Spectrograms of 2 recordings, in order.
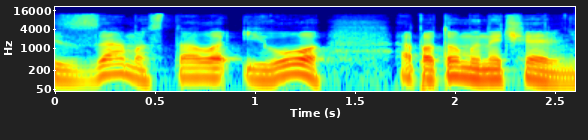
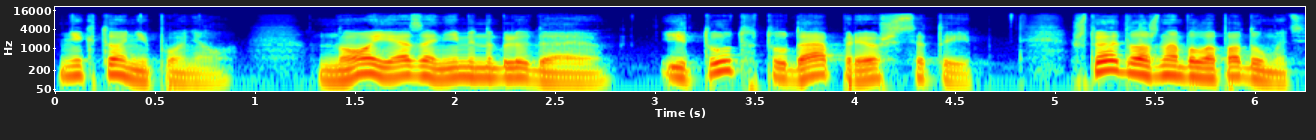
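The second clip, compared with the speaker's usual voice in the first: ordinary delivery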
